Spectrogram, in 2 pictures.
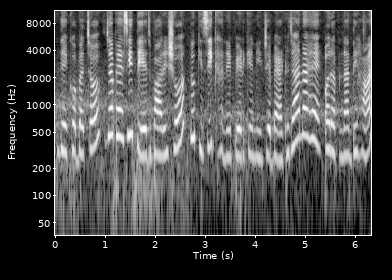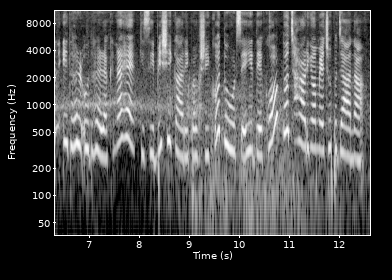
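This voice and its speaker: A very high-pitched cartoon mother bird, acted by a woman. She speaks slowly and earnestly, with a gentle, instructive manner toward her chicks. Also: expressive, a little hiss or hum. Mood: earnest, tender. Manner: slow, instructive, tender.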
